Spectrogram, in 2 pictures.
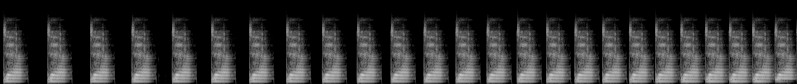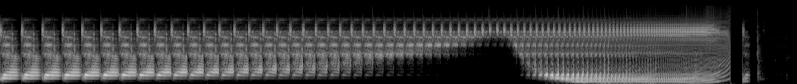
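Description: A chopped electronic sample built in Cubase Pro 9 repeats in even pulses, speeding up into a rapid stutter as a filter sweeps upward, building tension before it abruptly cuts off.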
